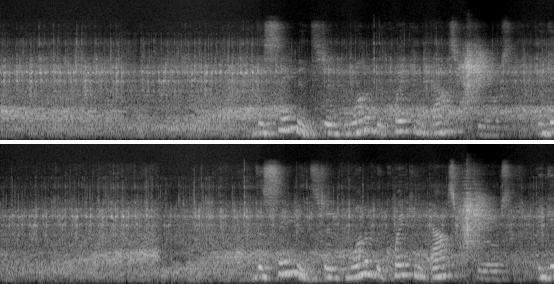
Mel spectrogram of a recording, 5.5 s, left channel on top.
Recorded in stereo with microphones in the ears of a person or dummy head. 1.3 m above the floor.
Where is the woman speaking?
55° right (ahead or behind), 1.4 m; by 5.5 s centre (ahead or behind), 0.8 m.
